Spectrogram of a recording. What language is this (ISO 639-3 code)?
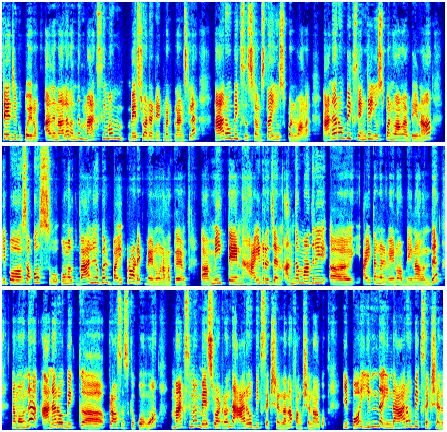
tam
